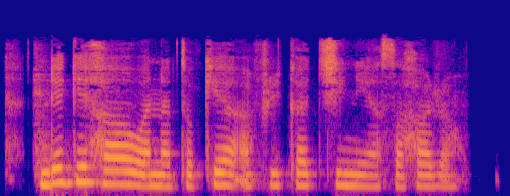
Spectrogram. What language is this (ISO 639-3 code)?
swa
